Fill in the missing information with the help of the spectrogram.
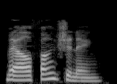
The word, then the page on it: malfunctioning: British English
